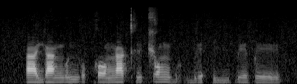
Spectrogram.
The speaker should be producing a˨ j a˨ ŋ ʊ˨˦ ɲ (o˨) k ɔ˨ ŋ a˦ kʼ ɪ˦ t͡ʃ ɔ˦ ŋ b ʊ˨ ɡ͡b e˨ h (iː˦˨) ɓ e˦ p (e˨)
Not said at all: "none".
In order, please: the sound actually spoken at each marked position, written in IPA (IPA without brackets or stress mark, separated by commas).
o˨, iː˨, eː˨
